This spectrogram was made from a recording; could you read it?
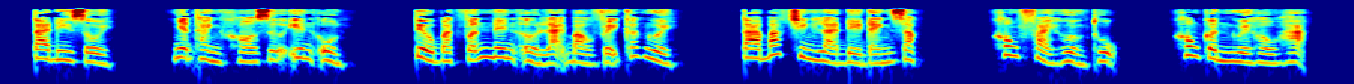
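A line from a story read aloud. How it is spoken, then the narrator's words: Smiling. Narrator (Vietnamese): Lộ Thần mỉm cười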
